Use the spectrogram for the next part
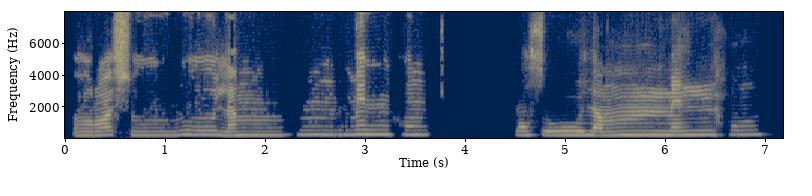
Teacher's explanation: we have a tanween followed by mim mushaddad. Okay, so we have to do idgham here.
